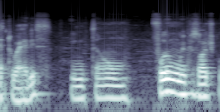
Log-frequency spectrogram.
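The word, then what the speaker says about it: Taweret: a personagem que inclusive no outro eu falei que ela tuat e aqui é a gente viu que a pronúncia correta da personagem né da Deus bótom Deusa da fertilidade é tueris então foi um episódio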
